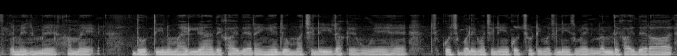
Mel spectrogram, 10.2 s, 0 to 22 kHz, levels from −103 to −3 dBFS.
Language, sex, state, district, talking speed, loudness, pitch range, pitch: Hindi, male, Maharashtra, Sindhudurg, 175 wpm, -30 LUFS, 105-115 Hz, 110 Hz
